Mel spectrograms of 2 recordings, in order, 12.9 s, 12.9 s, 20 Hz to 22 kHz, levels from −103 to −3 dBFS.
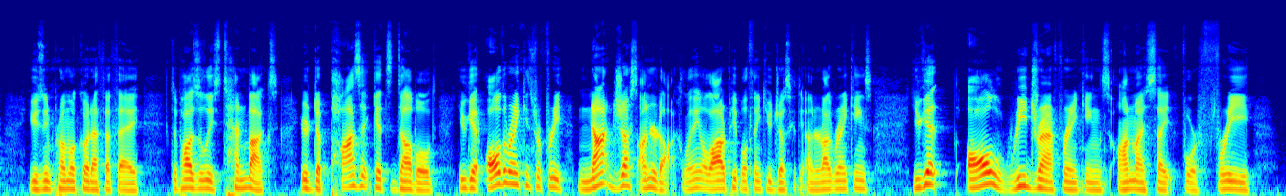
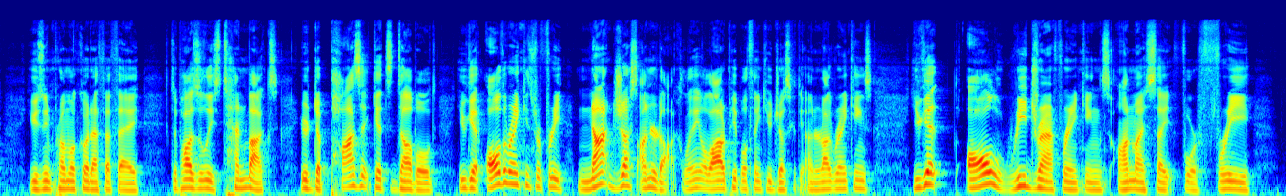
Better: second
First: muffled; slightly; fading above 3.5 kHz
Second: none

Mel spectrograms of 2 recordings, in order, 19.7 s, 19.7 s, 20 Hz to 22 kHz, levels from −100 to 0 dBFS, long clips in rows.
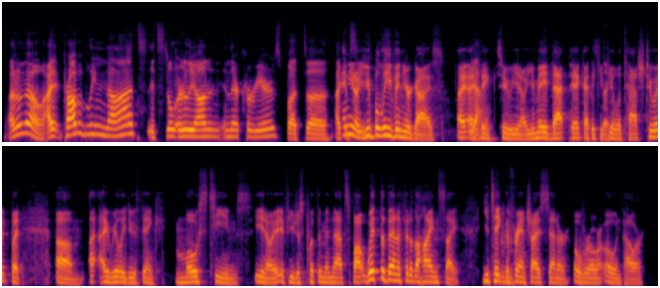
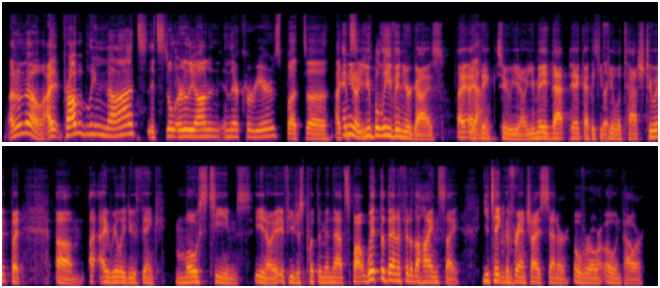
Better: second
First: muffled; very; fading above 2 kHz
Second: none

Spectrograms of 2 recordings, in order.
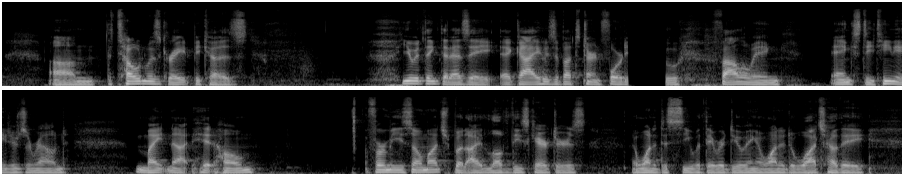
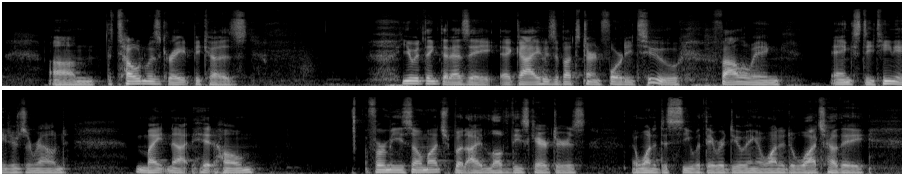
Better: second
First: audio cutting out; at 6.5 s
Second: none

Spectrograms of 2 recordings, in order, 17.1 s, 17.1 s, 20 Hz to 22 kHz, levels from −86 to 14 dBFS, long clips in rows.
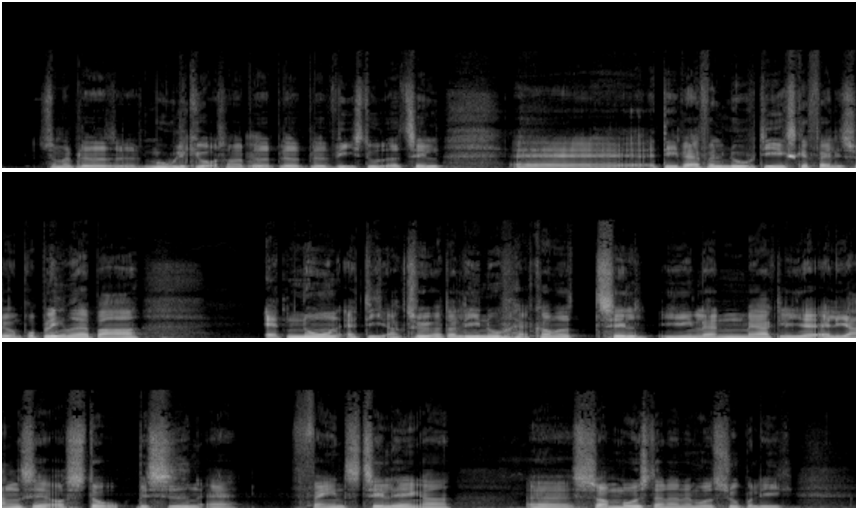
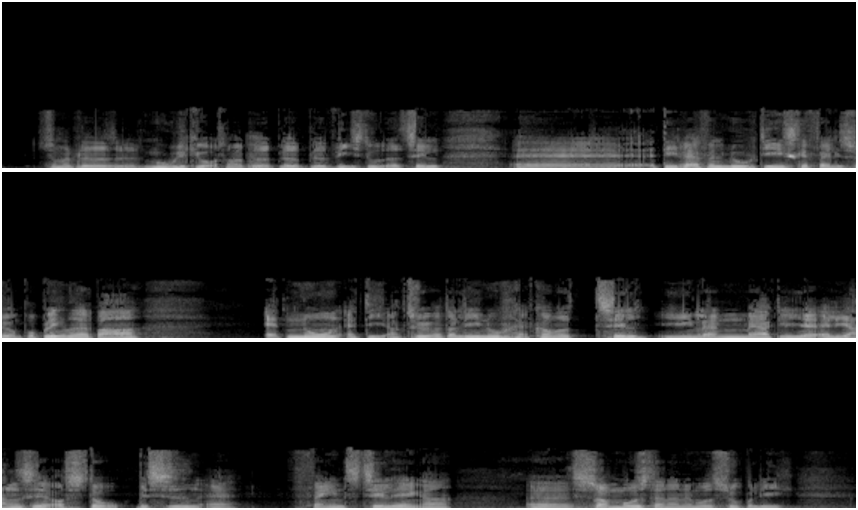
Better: first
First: none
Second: garbled, watery; badly; nothing above 7.5 kHz

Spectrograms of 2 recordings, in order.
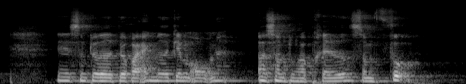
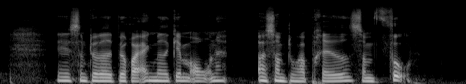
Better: second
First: room echo; slight; dies away in 0.7 s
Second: none

